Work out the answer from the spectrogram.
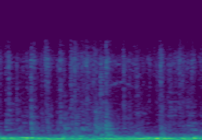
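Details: Kept pigeons cooing during winter mating. Brief stretch of dense, low rolling coos overlapping from several birds in an enclosed loft.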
